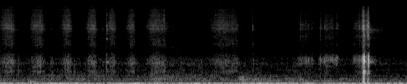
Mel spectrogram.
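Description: Long painted nails tap and scratch the sides of a small, hollow, dark brown hard plastic cup with a white rim, held upside down over the microphone. Rhythmic bursts of bright, scratchy rubbing repeat over a steady low rumble, ending with one sharp, ringing tap near the end.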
